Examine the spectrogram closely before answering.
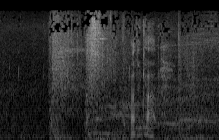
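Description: Heavy blows crash and thud.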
